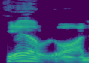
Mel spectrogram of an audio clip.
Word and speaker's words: Charon: And it was this guy, and he's like, the right pronunciation is Charon. I'm like, I don't know what you're saying, pal.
